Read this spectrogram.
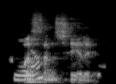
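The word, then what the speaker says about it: Warsan Shire: It's Warsan Shira, Wansar Shire. – Warsan Shire.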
